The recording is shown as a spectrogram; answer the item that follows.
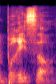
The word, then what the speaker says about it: BBrissa: Et ce qui s'est passé, c'est que tu vois, il y a un rappeur, il s'appelle Brissa. Ça s'écrit Bébé Rissa.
